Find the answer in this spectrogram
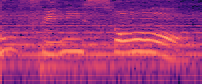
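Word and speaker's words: finissent: और जब Finney, थ्यू Finney, इल L Finney, नू फिनी सो. क्या है? नू फिनी सो. देन वू फिनी से, इल एल फिनीस, इल एल फिनीस. यहाँ पे भी ई एन टी साइलेंट होगा.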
